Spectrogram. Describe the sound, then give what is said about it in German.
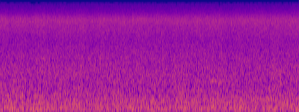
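Water pours steadily onto an overshot water wheel in the Johannesbrunnhaus, which drives pumps; a dense, even rushing roar that stays loud and unbroken throughout, with no voices. “im Johannesbrunnhaus hat man ein oberschlächtiges Wasserrad. Also das Wasserrad, je mehr Wasser dann da äh, drauf fällt, desto schneller dreht sich das Rad und desto schneller werden die Pumpen betrieben und desto höher wird der Druck.”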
